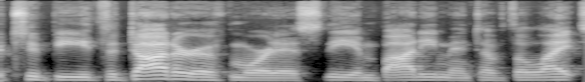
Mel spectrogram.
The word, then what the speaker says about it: Mortis: Am I pronouncing this properly? Mortis?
